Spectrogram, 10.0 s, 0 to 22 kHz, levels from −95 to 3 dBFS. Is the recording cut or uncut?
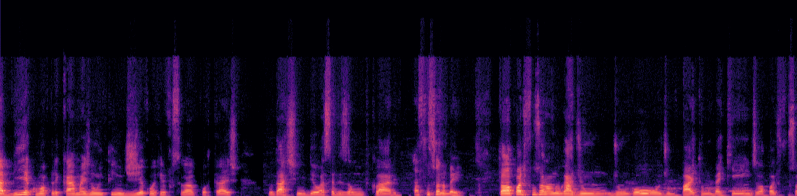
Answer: cut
